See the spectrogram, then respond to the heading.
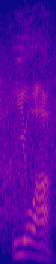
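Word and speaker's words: Iyoha: Ioha, so wird er, glaube ich, ausgesprochen.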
